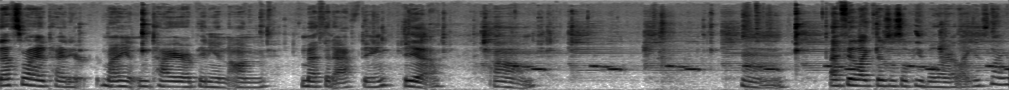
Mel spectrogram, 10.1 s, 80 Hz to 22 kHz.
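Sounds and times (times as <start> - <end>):
speech: 0.0 - 5.8, 7.4 - 10.0
cuckoo clock sing-song tones: 4.8 - 10.0.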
